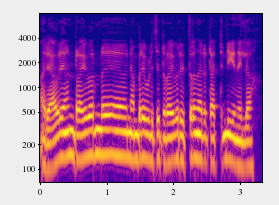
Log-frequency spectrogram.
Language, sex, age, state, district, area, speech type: Malayalam, male, 30-45, Kerala, Pathanamthitta, rural, spontaneous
